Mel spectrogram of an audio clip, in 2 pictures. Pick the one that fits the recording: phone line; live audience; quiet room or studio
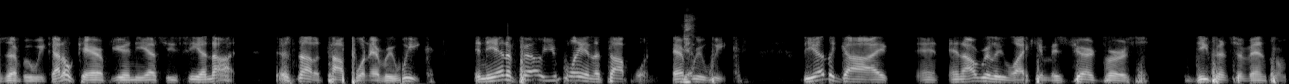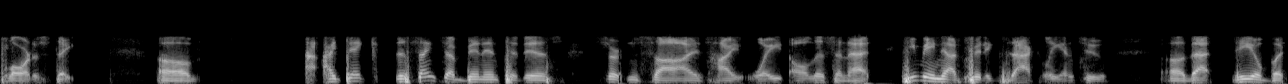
phone line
